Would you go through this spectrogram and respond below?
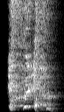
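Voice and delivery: real choking cough on food; sudden cough from swallowing wrong. Real, not acted.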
